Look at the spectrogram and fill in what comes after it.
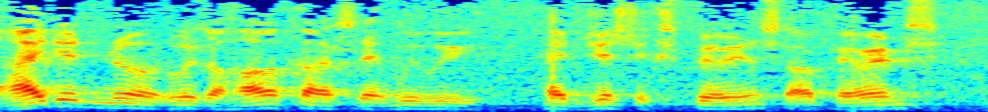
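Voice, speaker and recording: Over noticeable background noise, someone talks at a fairly slow pace. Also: man. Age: 70s. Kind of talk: interview testimony. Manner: halting, with frequent fillers.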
